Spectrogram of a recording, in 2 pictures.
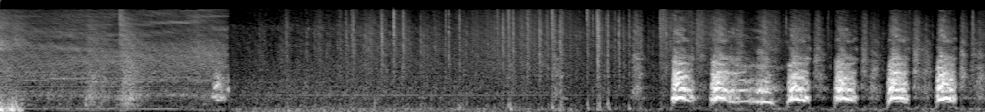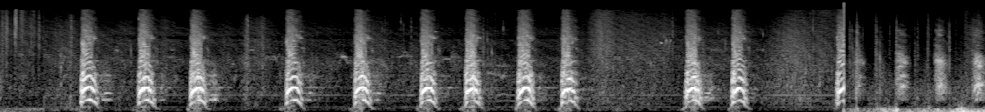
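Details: Puppies running, jumping and play-fighting on green grass bark in a long regular series, about two barks a second, after a quieter start with panting and soft yips, and low rumbling noise near the end.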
